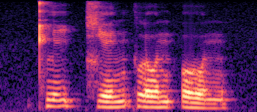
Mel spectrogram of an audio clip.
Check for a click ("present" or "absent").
absent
